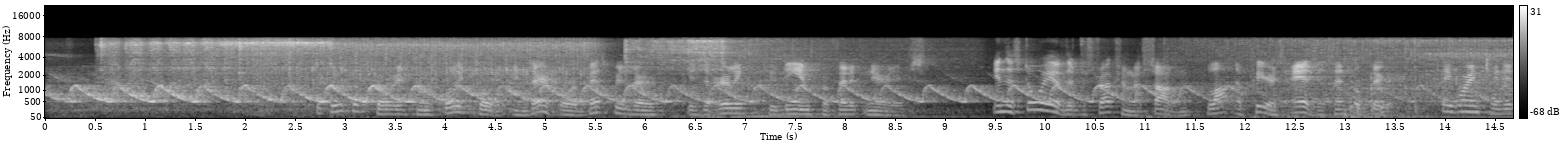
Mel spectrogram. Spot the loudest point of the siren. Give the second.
1 s.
